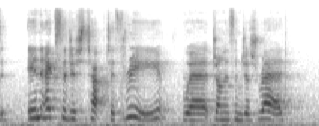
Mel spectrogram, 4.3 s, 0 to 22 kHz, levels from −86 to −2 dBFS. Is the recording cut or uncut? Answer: cut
